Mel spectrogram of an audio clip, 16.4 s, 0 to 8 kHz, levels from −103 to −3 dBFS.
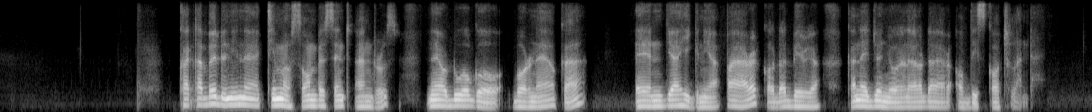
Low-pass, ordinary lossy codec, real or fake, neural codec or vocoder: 7.2 kHz; Opus, 32 kbps; fake; codec, 16 kHz in and 24 kHz out, 0.9 kbps, LongCat-Audio-Codec, fine tuned four codebook decoder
